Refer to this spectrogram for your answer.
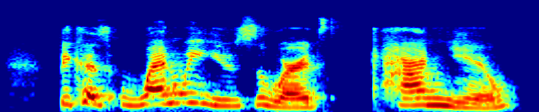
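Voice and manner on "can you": rising intonation on "can you". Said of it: "we are bringing in a rising intonation".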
